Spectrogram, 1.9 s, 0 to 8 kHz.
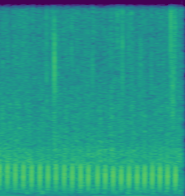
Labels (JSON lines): {"label": "biophony, rattle", "recorder": "SoundTrap 500"}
